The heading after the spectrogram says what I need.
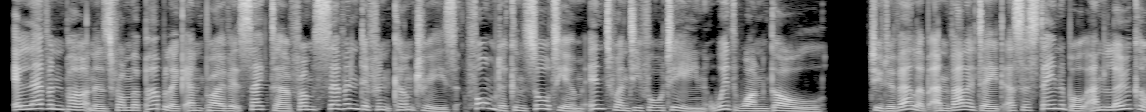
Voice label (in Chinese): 外籍英式英语环保产品宣传轻快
